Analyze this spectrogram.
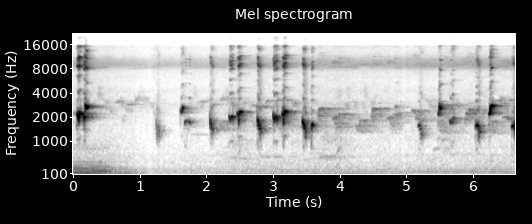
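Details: Sparser morning phrases of a yellow-vented bulbul for training birds to sing: scattered short, bubbly notes with gaps between them, after a brief low hum at the very start.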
